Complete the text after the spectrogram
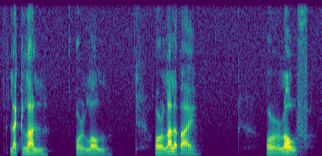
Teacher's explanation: the sound L is very bright. It has a bright resonance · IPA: /l/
